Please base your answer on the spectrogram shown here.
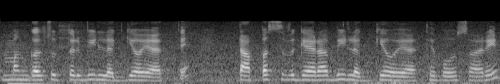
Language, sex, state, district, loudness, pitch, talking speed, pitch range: Punjabi, female, Punjab, Pathankot, -18 LUFS, 205 Hz, 180 wpm, 190-220 Hz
